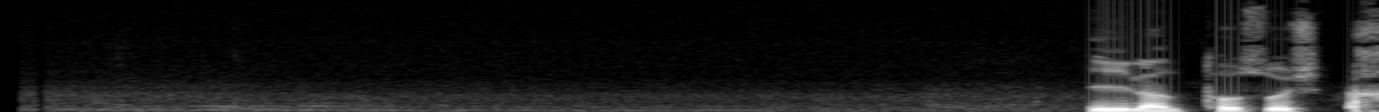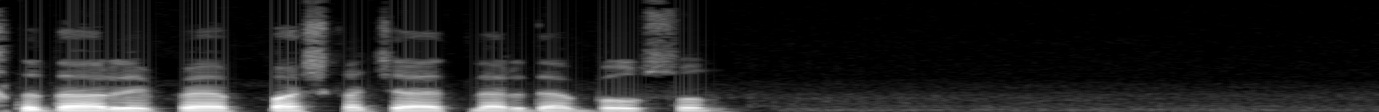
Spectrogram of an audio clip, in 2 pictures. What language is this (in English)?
Uyghur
